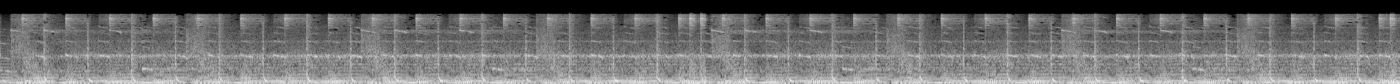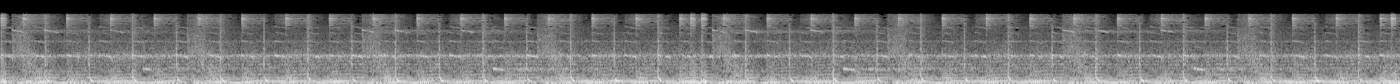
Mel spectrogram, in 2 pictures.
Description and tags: best night club loop ever made by kris klavenes
night-club-music, wave, techno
